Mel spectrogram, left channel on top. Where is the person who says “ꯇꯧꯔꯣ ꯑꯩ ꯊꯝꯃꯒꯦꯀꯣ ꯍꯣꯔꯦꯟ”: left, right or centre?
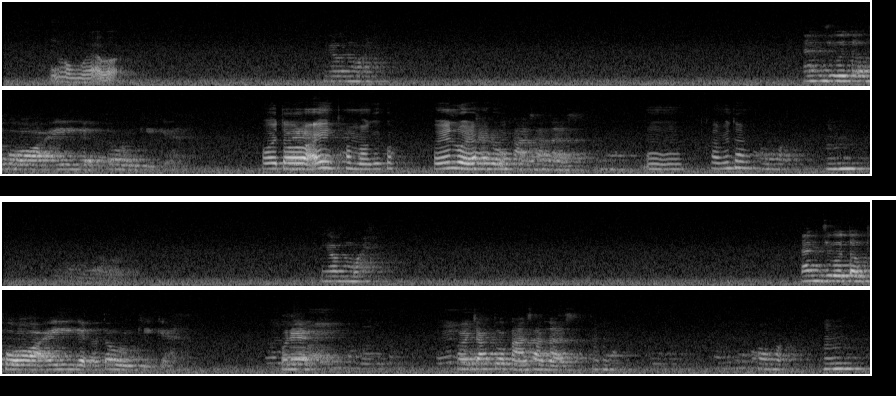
Left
